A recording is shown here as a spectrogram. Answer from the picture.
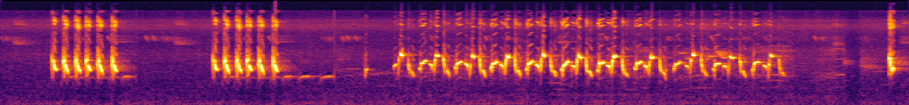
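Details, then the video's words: Female sooty-headed bulbul (trucukan) calling to provoke rival birds: two short bursts of quick chattering, then a long, continuous, jumbled run of fast, varied chirps, over faint low background rumble. "SEKALI PUTAR SEMUA TRUCUKAN NYAUT NGROPEL Seketika"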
